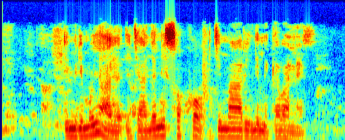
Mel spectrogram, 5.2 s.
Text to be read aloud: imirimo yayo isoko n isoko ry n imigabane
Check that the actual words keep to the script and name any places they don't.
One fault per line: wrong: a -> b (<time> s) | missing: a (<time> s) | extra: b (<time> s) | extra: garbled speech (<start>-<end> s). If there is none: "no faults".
wrong: isoko -> ijyanye (1.9 s)
extra: imari (3.3 s)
